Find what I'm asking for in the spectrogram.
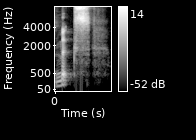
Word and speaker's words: Mx: And just to go back to what Helen mentioned, which is mix, which is spelled MX, as we said before.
